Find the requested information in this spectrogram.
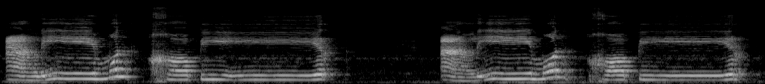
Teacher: idhar halqi, dibaca jelas dan pendek tanpa mendengung atau samar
